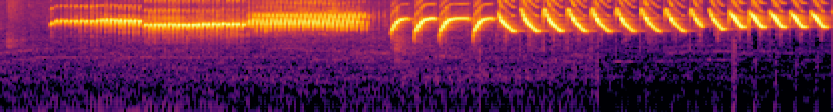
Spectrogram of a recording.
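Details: Canary delivering a long roll meant to stimulate silent canaries: sustained whistled and buzzy tones, then a pause, followed by loud repeated downward-sweeping whistled notes speeding up toward the end.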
